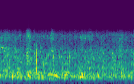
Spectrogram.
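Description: Pigeons cooing, low and intermittent, over steady outdoor ambience.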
